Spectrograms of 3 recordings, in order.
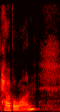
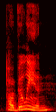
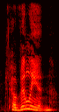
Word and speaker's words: Pavilion: actually pronounced it wrong it's not pavalon it's a pavilion pavilion pavilion i don't know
